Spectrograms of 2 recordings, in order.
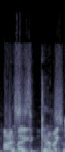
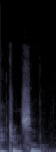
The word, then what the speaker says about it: Ginso: This is a Ginso tree. tree. Yeah, this is a Ginso. Yeah. There's some weird people that say Jinso. Yeah, I don't know about that. It's spelled with a G, so.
